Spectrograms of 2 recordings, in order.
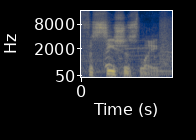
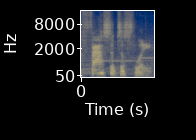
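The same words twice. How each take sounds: First: It is pronounced the usual spoken way. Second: It is pronounced following its spelling. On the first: The speaker calls it right. "It's actually facetiously" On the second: The speaker calls it wrong. "is how it's spelled"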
